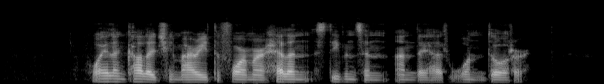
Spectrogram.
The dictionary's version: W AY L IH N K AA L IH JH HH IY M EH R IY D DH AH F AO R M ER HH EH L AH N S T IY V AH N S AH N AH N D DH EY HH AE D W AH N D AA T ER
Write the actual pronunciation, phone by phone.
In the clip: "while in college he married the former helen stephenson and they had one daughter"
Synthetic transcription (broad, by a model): W AY L IH N K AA L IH ZH HH IY M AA R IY D DH AH F AO R M ER HH EH L AH N S T IY V AH N S AH N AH N DH EY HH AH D W AH N D AA T ER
